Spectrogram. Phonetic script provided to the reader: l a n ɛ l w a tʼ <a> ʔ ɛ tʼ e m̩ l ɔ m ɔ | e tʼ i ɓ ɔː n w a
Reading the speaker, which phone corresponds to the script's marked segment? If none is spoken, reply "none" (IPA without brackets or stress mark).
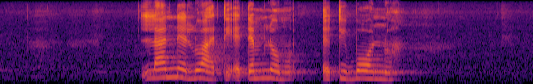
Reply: i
